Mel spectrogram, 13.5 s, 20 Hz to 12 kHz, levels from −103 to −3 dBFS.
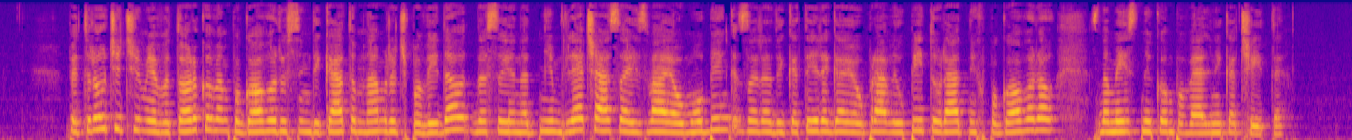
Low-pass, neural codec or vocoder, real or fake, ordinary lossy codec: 10.8 kHz; none; real; MP3, 48 kbps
